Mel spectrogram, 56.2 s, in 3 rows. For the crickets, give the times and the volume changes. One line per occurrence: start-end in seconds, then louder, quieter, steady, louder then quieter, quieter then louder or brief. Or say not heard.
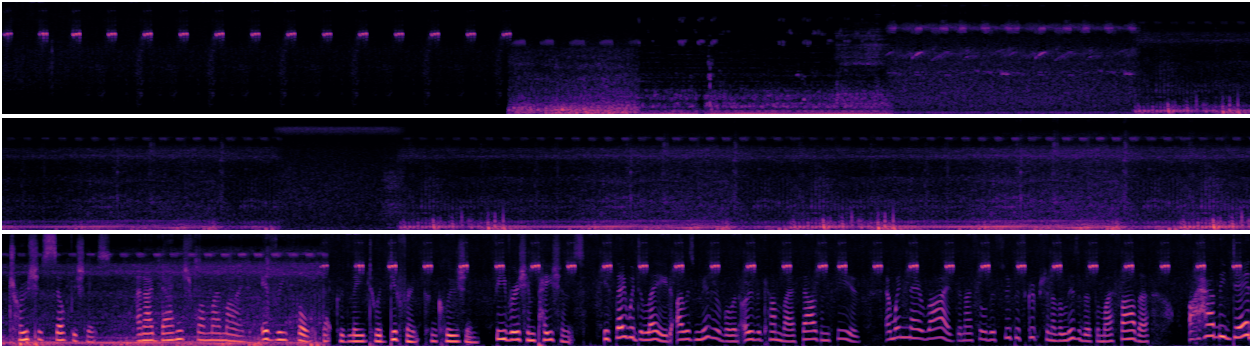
0.0-56.0 quieter then louder.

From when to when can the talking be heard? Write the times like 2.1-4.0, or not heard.
37.5-56.1.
